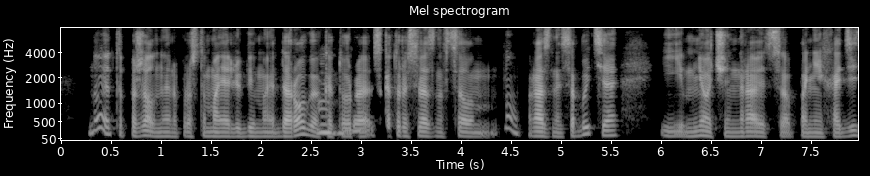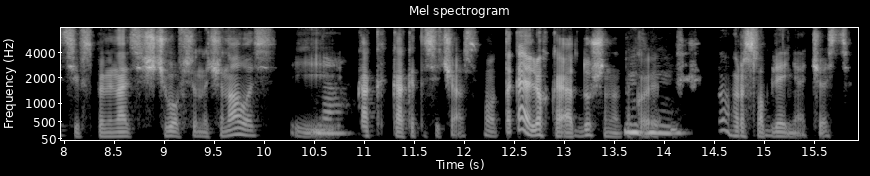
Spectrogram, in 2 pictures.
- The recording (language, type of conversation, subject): Russian, podcast, Какие первые шаги ты предпринял, чтобы снова вернуться к своему хобби?
- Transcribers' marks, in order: other background noise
